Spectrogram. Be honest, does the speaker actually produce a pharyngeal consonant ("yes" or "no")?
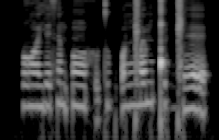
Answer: no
